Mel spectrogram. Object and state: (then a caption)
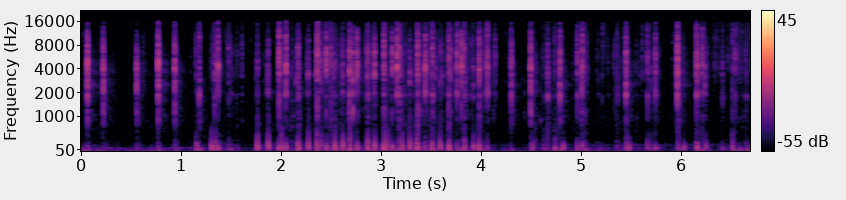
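Plastic game controller, button clicking. A hollow, wired black plastic PS2 controller held in both hands is clicked rapidly with the thumbs on its buttons and sticks. The result is a dense, uneven run of sharp, dry plastic clicks with bright, high tops, coming in quick bursts and scattered single taps over a quiet background.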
